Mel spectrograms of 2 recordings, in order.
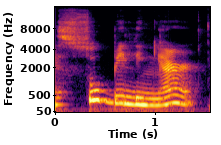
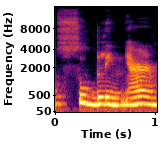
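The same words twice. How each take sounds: First: Sublinhar said slowly as sub-li-nhar, b apart from l; corrected pronunciation. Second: Sublinhar said su-bli-nhar, with bl run together; common mispronunciation. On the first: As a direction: separate sub from linhar, like subi-linhar. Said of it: "porque é sublinhar". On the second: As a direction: blend b into l in sublinhar. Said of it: "está errada a pronúncia". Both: Shown as a demonstration.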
